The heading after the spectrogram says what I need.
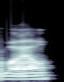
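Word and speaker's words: Weil: book is Simone wheel is it wheel or while um her her niece told me that we pronounce it they like v-a-y which is a bit weird because that's neither totally French nor German but yes spell it w-e-i-l so people right so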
